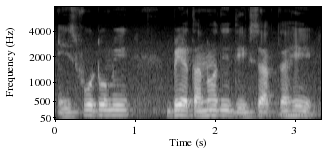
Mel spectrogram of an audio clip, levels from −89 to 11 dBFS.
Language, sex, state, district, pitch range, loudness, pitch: Hindi, male, Arunachal Pradesh, Lower Dibang Valley, 115-135 Hz, -16 LUFS, 130 Hz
